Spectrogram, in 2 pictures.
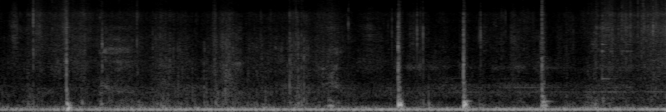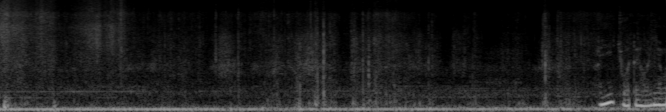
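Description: Dry earth crumbles and rustles as a gloved hand scoops it out.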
